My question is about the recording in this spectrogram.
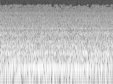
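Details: Car driven after replacing worn ECS front struts: steady road and engine hum with a faint constant tone, no clunks or bangs from the suspension; earlier clunking and banging was due to bad front struts.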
